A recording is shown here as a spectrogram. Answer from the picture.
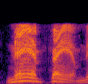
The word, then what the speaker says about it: Nam Pham: I wish I had pronounced his name right, because Nam Pham.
